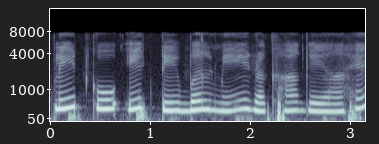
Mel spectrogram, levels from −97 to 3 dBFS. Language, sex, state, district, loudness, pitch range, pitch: Hindi, female, Assam, Kamrup Metropolitan, -16 LUFS, 240-295 Hz, 265 Hz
